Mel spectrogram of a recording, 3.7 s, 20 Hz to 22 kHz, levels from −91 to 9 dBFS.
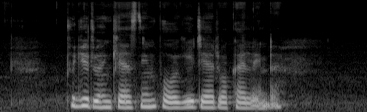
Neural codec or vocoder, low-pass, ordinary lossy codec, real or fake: vocoder, 44.1 kHz, 128 mel bands, Pupu-Vocoder; none; none; fake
